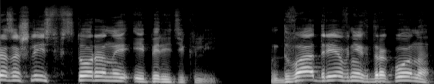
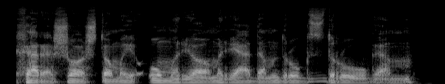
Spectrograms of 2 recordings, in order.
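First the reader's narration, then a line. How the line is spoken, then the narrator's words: Growled. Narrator (Russian): прорычал Тулос отсеченный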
